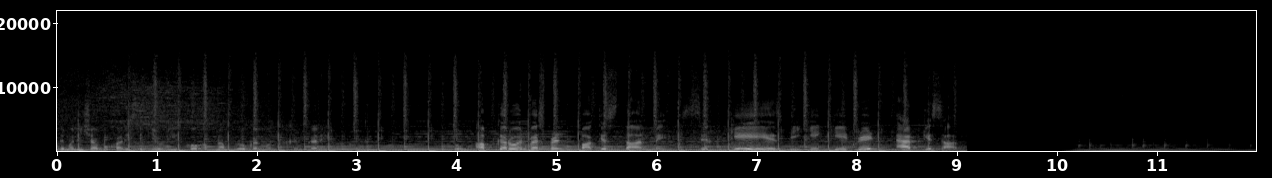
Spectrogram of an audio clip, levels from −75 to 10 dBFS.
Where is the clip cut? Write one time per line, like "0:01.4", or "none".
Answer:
0:09.8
